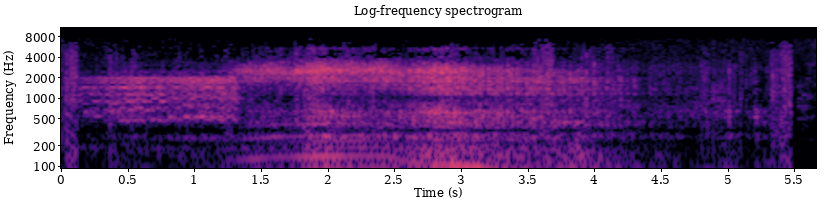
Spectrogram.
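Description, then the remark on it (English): A cold car engine cranks and sputters as it's started, a rough, groaning, uneven rumble that carries on for several seconds, fairly loud with no voices. “Start the engine”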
